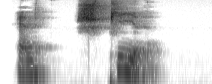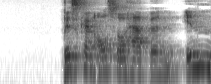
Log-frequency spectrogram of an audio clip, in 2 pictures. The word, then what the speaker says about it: Spiel: ST or SP, then the S is actually pronounced sh. So we say Stuhl, Stuhl and Spiel.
